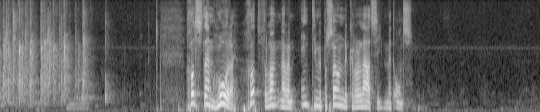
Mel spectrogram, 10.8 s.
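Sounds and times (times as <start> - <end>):
crowd applauding the teenagers: 0.0 - 2.3
speech: 3.8 - 8.3.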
